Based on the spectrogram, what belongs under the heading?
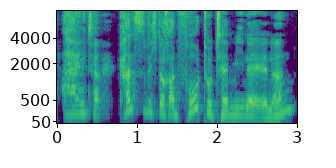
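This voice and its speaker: Young male podcast co-host, high husky voice, dry close mic, crude teasing banter. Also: expressive, moderate pace, darkish tone, dry recording. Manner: joking, teasing, crude humor. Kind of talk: casual chat.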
